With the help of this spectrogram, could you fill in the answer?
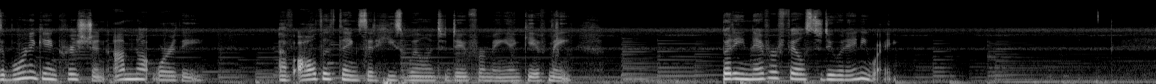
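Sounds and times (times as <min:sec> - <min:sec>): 
speech: 0:00.0 - 0:02.1, 0:02.8 - 0:06.0, 0:07.2 - 0:09.1
crickets and night insects chirping: 0:00.0 - 0:11.5.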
